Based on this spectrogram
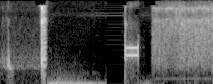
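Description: Telephone dialing tones as a connection is dialed up: a few clicks and a short, bright touch-tone beep, followed by a steady noisy hiss on the line.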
